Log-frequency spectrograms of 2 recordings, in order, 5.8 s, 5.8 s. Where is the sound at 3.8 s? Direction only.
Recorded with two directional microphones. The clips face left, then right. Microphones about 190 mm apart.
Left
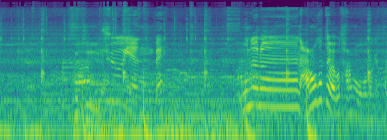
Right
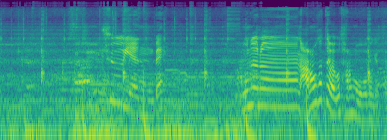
30° left (ahead or behind).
